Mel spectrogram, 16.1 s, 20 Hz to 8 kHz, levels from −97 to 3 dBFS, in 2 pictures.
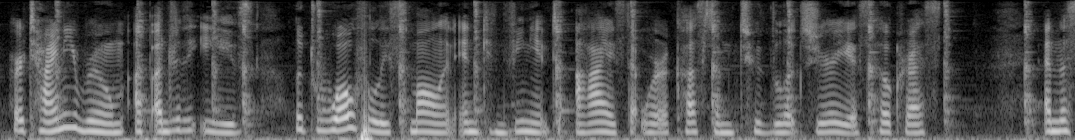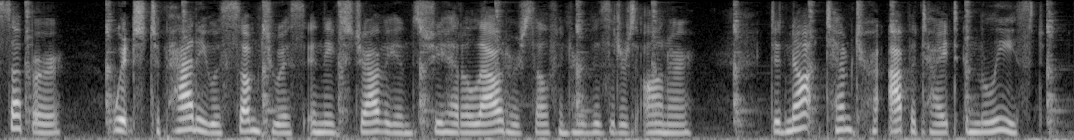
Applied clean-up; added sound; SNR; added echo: none; Clock; 14 dB; none.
